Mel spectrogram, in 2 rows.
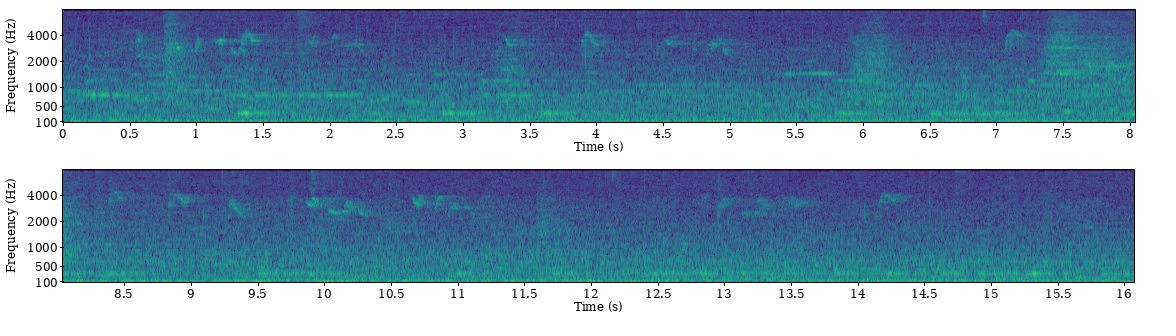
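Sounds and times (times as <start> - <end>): small birds chirping: 3.3 - 5.8, 8.3 - 11.3, 12.8 - 14.5.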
